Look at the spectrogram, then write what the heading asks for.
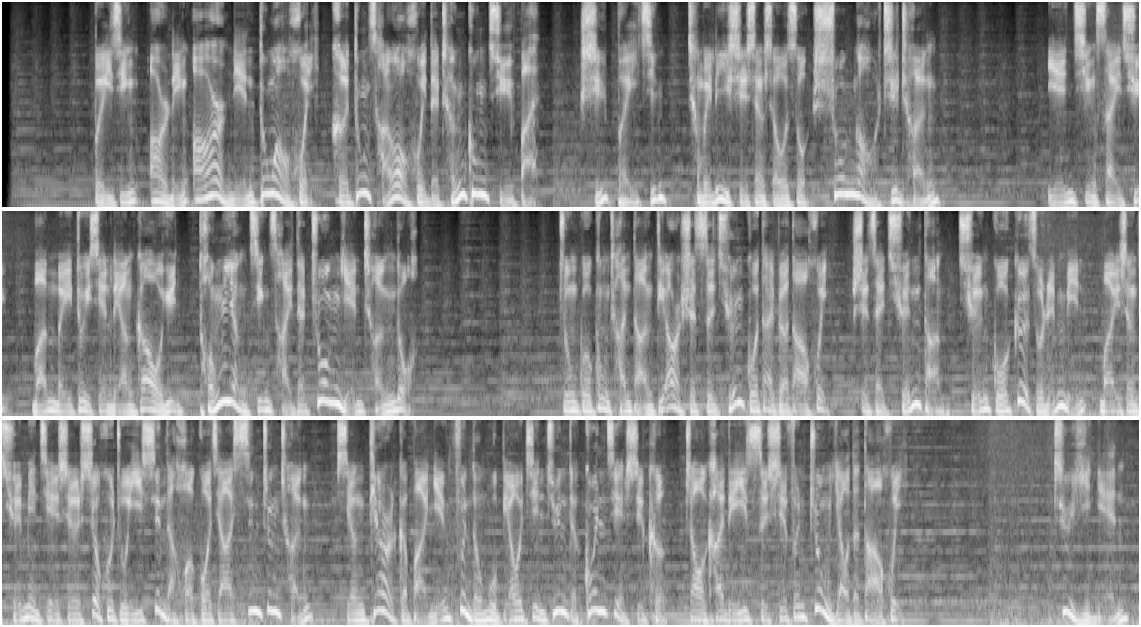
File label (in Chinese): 专题汇报类; 北京延庆区老干部局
